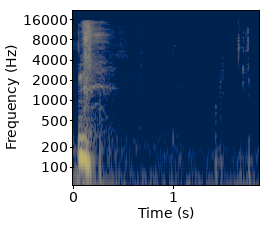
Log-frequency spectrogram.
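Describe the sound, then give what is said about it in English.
A brief, breathy slurp as water is sipped from a bottle, followed by a quiet pause and a few faint clicks like swallowing, with no talking. “this is my first time taking a sip of, like, you know, I know it's not exactly, I just call it $3 bottle water”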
